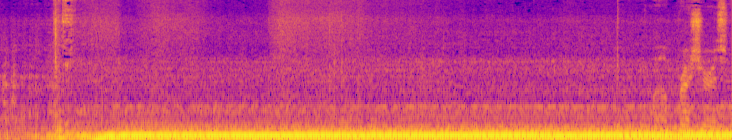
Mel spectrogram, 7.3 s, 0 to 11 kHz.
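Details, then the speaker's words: 1971 Oldsmobile Cutlass convertible after driving, warm restart: quick crank, fires at once and settles into a steady, even low hum; healthy hot restart, car runs well. "car seems to run good let's shut it off and restart it go and fire it back up with you"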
